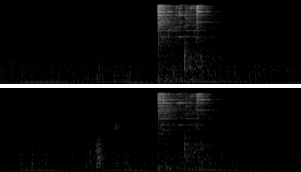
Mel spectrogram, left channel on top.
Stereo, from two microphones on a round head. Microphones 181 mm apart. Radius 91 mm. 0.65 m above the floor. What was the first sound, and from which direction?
Keys jangling, 20° left (ahead or behind).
